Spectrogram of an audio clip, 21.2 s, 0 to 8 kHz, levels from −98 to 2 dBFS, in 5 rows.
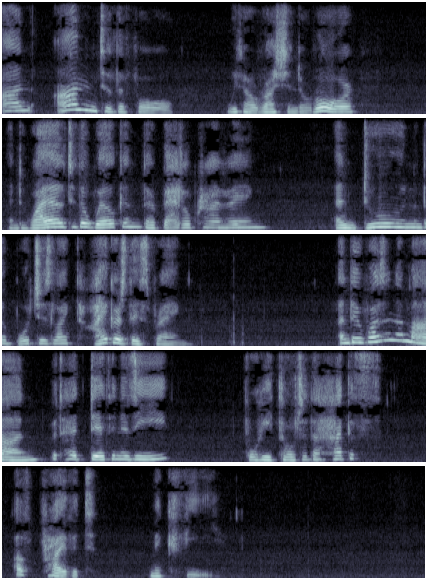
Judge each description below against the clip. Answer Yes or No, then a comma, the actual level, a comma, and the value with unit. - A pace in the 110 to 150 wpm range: Yes, average, 140 wpm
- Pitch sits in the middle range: No, high, 225 Hz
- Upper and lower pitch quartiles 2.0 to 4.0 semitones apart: No, average, 4.7 semitones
